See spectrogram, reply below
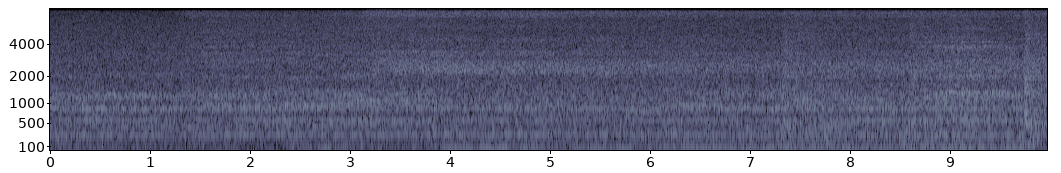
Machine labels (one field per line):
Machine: fan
